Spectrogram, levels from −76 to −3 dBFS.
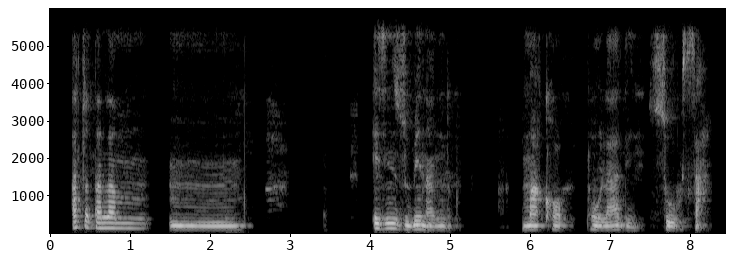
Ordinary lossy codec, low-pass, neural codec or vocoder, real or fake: Opus, 24 kbps; 5.4 kHz; none; real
